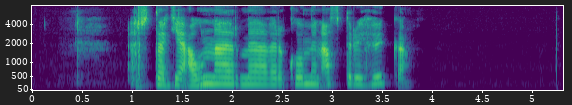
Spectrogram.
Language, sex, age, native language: Icelandic, female, 30-39, Icelandic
